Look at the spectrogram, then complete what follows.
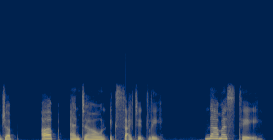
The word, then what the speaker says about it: namaste: Namaste, they repeat and slowly bow toward Miss Rabbit. How to pronounce namaste? Na, me, stay.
